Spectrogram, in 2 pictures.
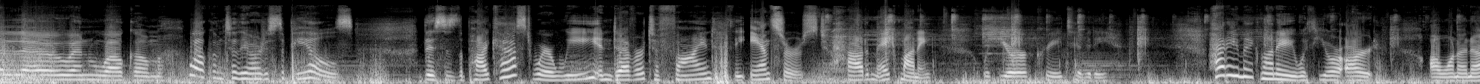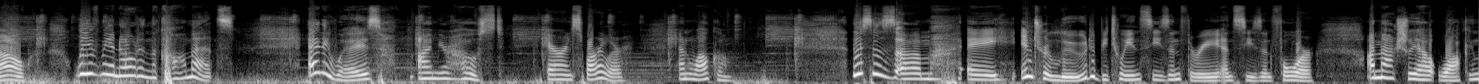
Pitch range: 185-265 Hz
